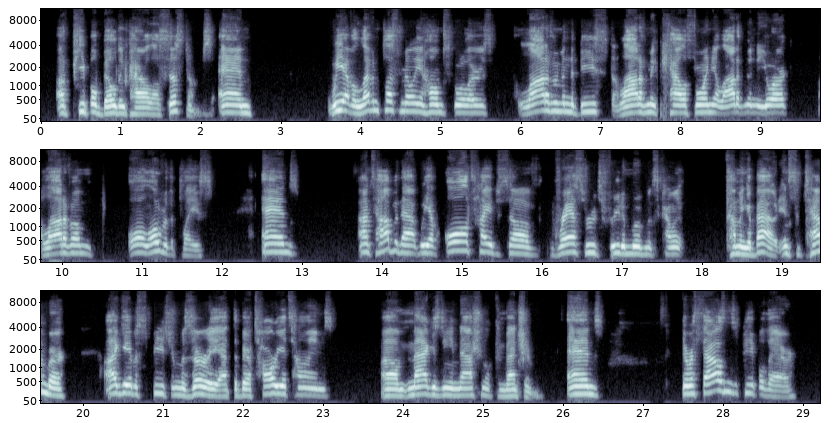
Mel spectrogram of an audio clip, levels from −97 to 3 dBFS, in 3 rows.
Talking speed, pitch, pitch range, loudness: 160 wpm, 175 Hz, 155-195 Hz, -15 LUFS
